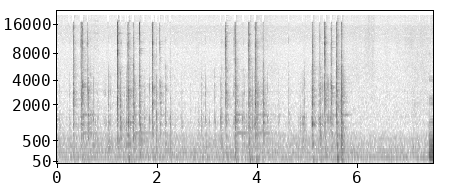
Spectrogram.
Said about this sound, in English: here I'm going to quickly type this in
